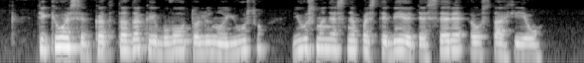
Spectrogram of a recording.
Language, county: Lithuanian, Šiauliai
